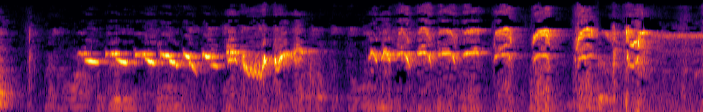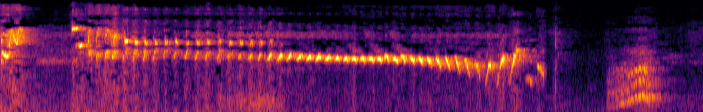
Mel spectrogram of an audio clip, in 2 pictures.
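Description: White-rumped shama (murai batu) singing: loud, rapid trilled phrases with higher notes over them, then a long fast trill that slowly drops in pitch before stopping about twelve seconds in.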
